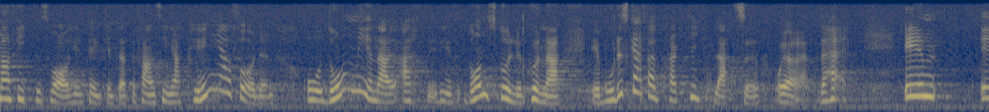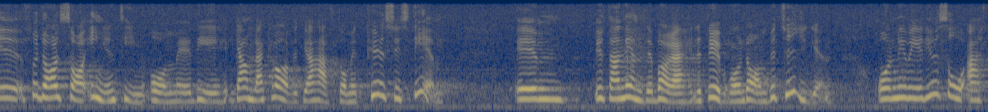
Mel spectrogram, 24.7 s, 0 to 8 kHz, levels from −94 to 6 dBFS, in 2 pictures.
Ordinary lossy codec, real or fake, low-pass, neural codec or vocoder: none; real; 7.2 kHz; none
